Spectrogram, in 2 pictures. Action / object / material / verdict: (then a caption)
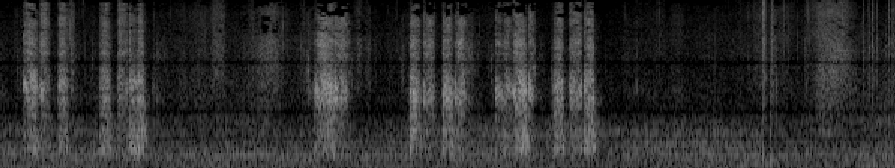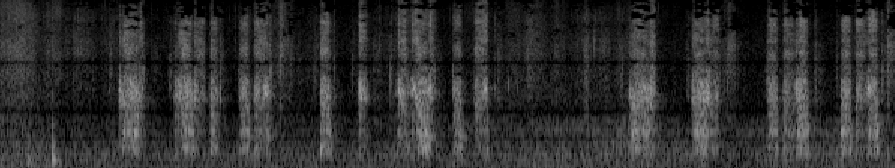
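scrape / felt-tip marker on a paper sheet / paper / none. A black permanent felt-tip marker writes names on a fresh white sheet of paper lying on a table. The felt tip rubs and scratches across the paper in short, bright strokes, coming in bursts with quiet pauses between them.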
